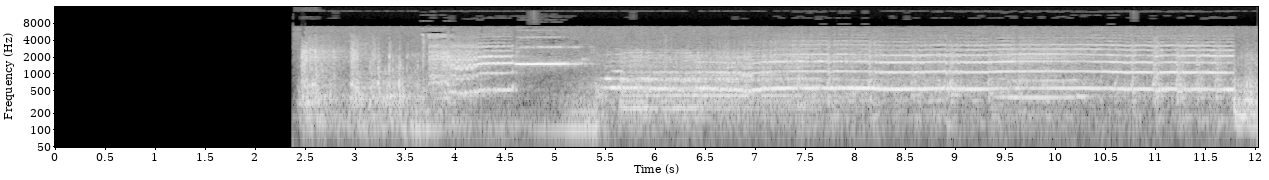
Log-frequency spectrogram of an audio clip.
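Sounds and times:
door creaking: 2.4 - 12.0
eerie droning theme music: 3.8 - 12.0.

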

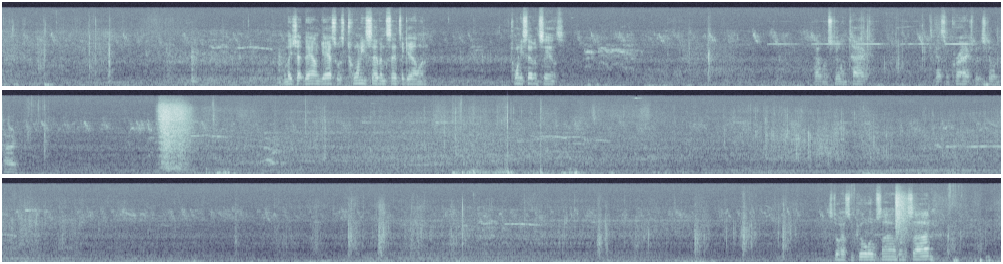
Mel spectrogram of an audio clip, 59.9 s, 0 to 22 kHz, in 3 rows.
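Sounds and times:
wind rumbling on microphone: 19.6 - 56.5, 58.6 - 59.9
brief loud hiss: 23.1 - 24.0.

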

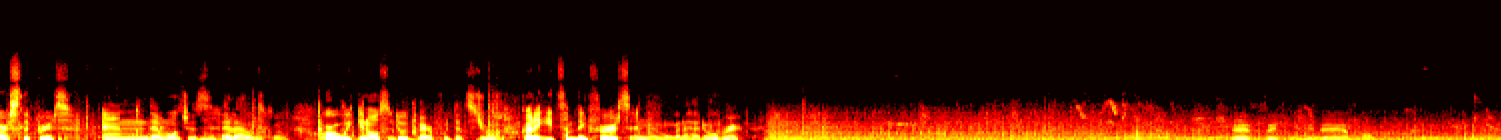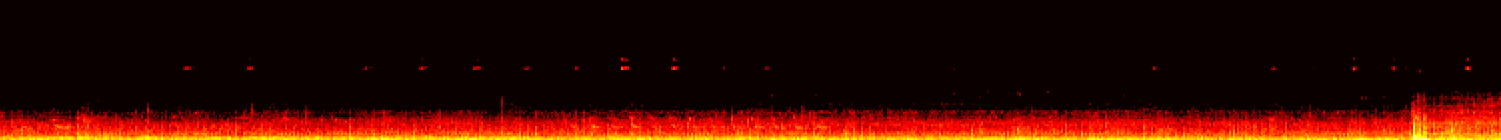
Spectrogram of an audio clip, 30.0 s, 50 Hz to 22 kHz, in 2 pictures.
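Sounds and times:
motor scooter engine: 7.6 - 30.0
wind and road noise: 13.8 - 30.0.

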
